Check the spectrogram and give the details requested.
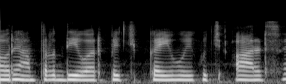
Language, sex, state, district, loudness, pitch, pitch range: Hindi, female, Punjab, Kapurthala, -14 LUFS, 210 Hz, 205-215 Hz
